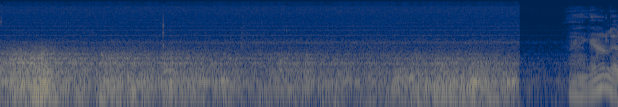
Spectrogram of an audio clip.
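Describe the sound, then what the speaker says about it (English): Low rolling thunder rumbles steadily for several seconds, a broad dull roar that cuts off abruptly before a voice begins speaking. "There you go, a little bit of thunder there."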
